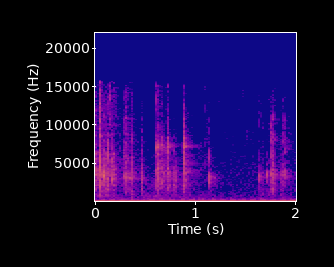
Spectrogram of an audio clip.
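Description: Faint keystrokes on a computer keyboard: a handful of separate key presses spaced irregularly, as a short hex colour code is typed.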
